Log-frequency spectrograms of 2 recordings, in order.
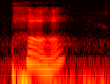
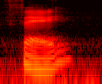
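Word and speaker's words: פ: to the ph sound it's pronounced pay or can spell it with an f f and that would be fey so we have pe or fe and then we have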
